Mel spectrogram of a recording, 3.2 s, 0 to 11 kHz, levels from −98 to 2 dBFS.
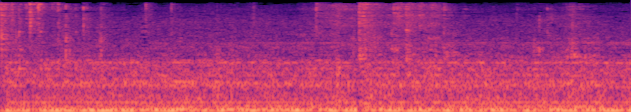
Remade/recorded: recorded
